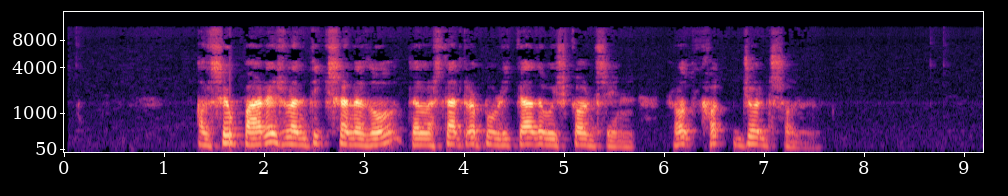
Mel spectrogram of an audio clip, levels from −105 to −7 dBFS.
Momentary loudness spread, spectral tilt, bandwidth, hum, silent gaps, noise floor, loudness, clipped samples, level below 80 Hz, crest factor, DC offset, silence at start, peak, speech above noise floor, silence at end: 16 LU; -5 dB/octave; 11.5 kHz; none; none; -73 dBFS; -19 LUFS; under 0.1%; -64 dBFS; 22 dB; under 0.1%; 1.35 s; 0 dBFS; 53 dB; 1.85 s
